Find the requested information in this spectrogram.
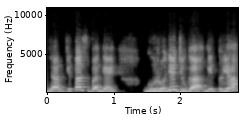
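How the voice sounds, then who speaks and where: At a moderate pace, a woman projects a raised, bright, sharp voice with a high pitch and lively intonation. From Sundanese, West Java. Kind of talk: casual, explanatory, teacher speaking.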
